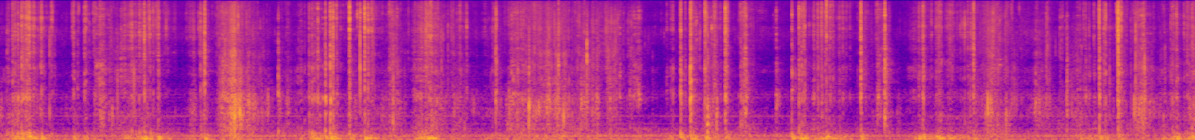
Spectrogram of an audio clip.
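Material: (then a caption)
Soap. A solid beige dry soap bar with green and brown inclusions, held in the hand, is shaved and cut with a small metal blade, and flakes break off. Dense, crisp scraping and crackling clicks with a bright edge come in uneven bursts over a steady low rumble.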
